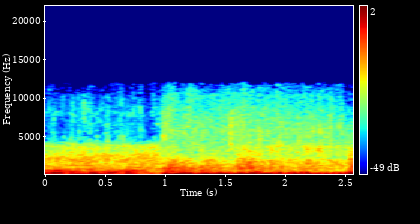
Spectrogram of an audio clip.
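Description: A storm with steady heavy rain pouring on surfaces and a low rumble of thunder rolling underneath, loud and continuous, with no voices.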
